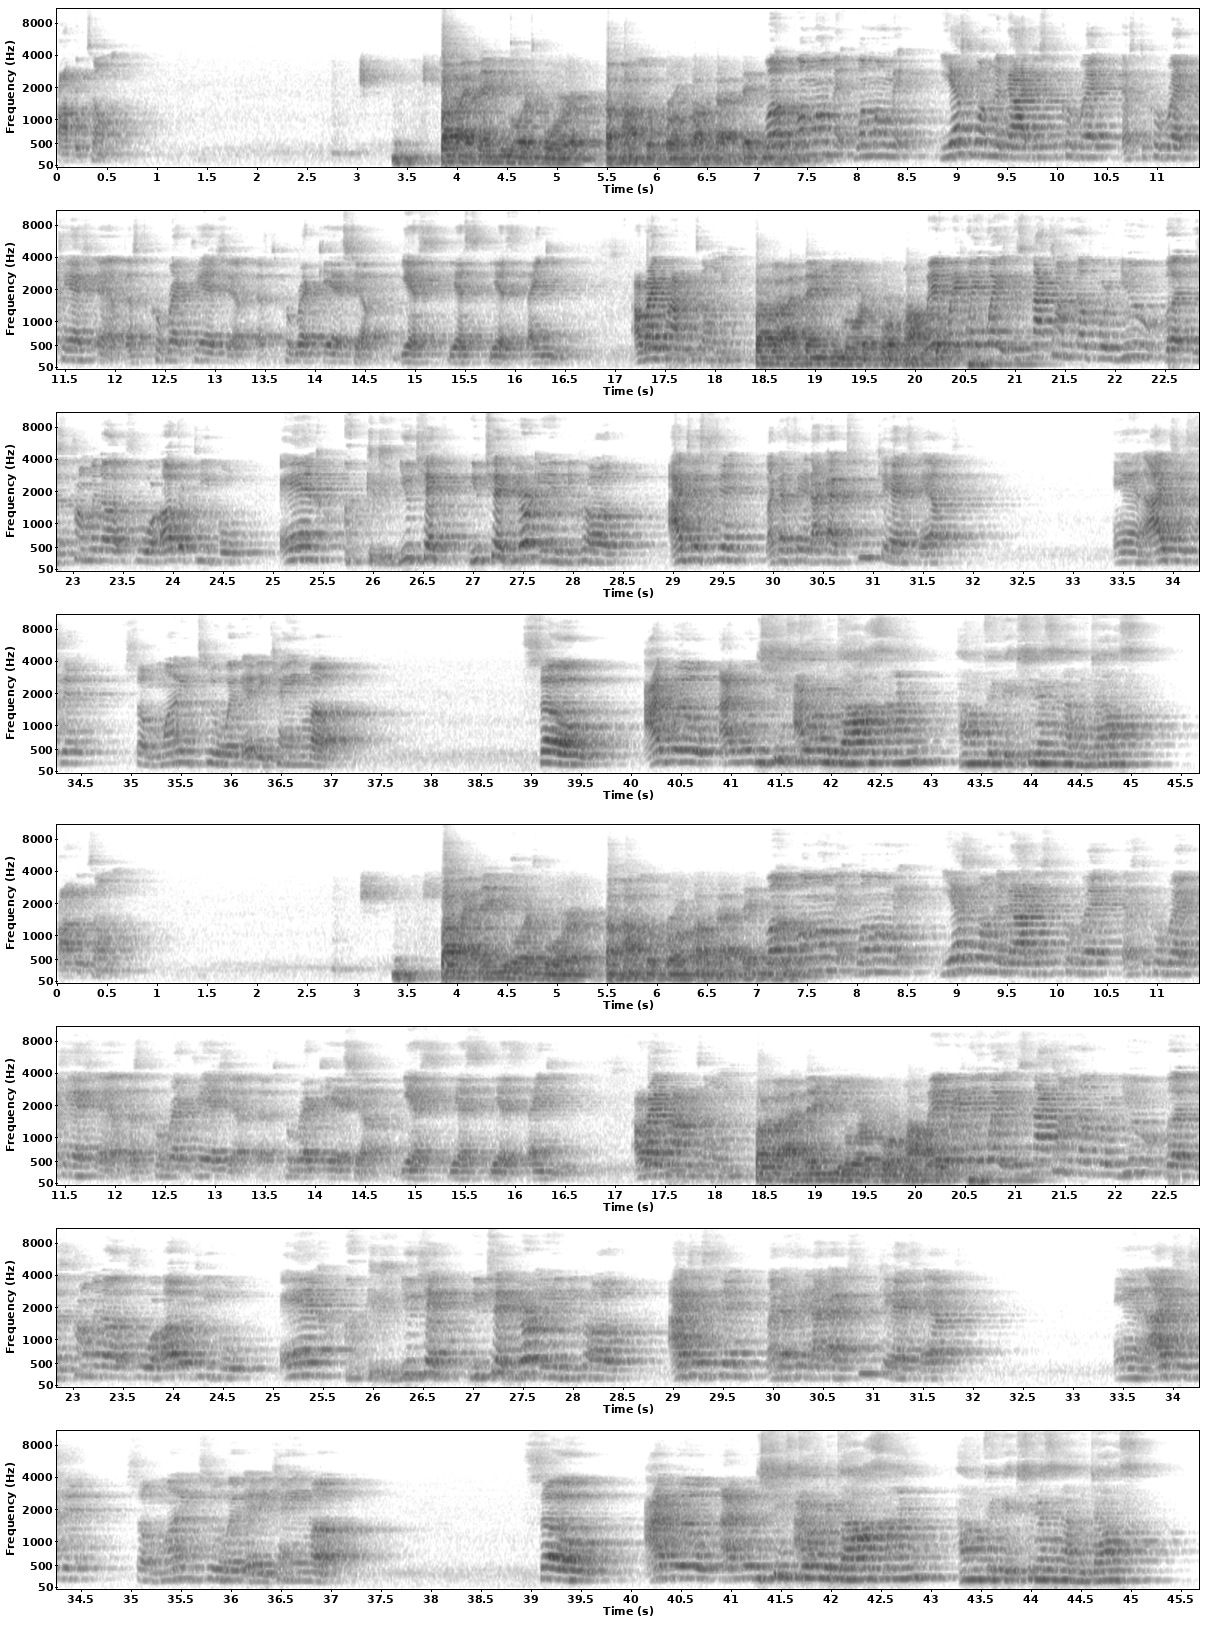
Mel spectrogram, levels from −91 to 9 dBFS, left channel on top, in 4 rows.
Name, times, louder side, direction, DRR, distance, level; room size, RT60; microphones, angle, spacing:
voice 1, 0.0-0.6 7.1-8.5 8.8-14.6 14.8-16.5 17.2-18.2 20.1-24.7 25.1-26.7 27.0-28.4 28.9-29.7 29.9-31.7 33.4-34.5 35.1-37.0 38.9-39.6 40.1-41.3 41.6-41.8, left 2 dB, 75° left, 1 dB, 0.5 m, -33 dB
voice 2, 3.3-5.2 5.5-7.4 18.4-20.1, left 2 dB, 45° left, -4 dB, 0.8 m, -27 dB
voice 3, 41.2-42.9 43.3-45.0, left 1 dB, 10° right, -5 dB, 0.5 m, -31 dB
3.1 x 2.4 x 3.7 m, 1.1 s
head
